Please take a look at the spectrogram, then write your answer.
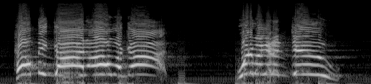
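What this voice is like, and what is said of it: Panicked screaming. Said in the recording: “you're screaming”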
